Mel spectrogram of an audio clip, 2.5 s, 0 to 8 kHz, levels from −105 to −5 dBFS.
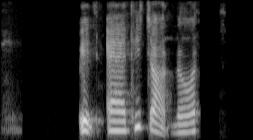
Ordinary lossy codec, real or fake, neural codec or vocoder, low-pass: none; fake; codec, 16 kHz, 8 kbps, FunCodec, trained on Chinese and English, 25 frames a second; none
